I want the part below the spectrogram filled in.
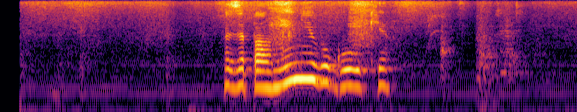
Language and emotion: Russian, neutral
